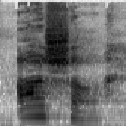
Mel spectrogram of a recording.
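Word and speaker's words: આશા: Next is hope, and I will write it in Gujarati and is pronounced as Asha.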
